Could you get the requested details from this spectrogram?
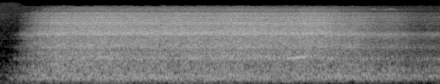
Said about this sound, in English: And we take that deep breath in.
